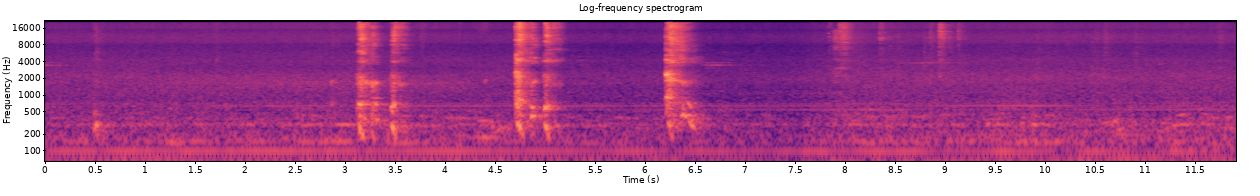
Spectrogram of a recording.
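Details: Three short dry coughs, some in quick pairs, over a steady hum, from a boy of about 12 with an allergic cough lasting about 10 years.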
